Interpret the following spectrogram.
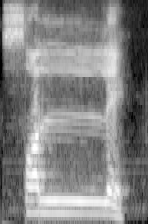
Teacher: we have to connect the lam with the sad and then pronounce the kasra for the lam without stopping the sound of the lam. So we say salli.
